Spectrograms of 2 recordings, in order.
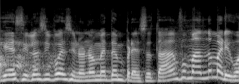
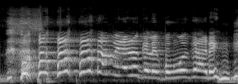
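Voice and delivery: high, drawn-out words through real laughing; helpless laughter; 11 semitones higher, slower than usual. Real, not acted. Guest sharing an inside joke about Karen, laughing hard. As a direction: crack up over an inside joke, barely talking. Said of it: "esto es risa interna horrible".

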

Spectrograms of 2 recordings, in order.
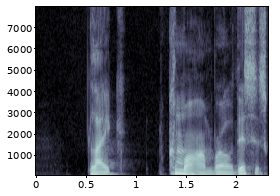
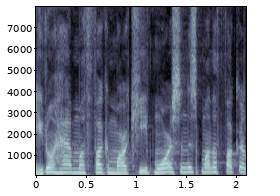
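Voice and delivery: outraged; 9 semitones higher, faster than usual. Retold or imitated. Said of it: "And it's like".

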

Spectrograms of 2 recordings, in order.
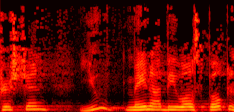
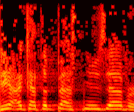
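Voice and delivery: higher, eager announcement; eager news; 7 semitones higher, 4 dB louder than usual. Retold or imitated. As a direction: burst out with the good news. Soldier sharing his news.

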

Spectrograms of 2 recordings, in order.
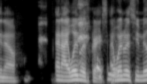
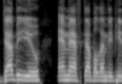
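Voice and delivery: normal talking voice

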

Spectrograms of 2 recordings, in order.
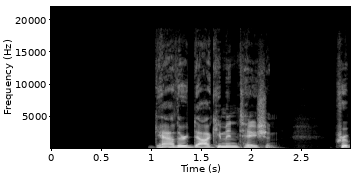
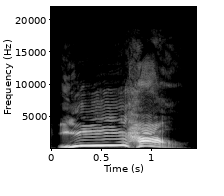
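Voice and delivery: high, loud playful cowboy whoop; a hammed-up Southern yeehaw, much higher; 5 dB louder than usual. Joking with viewers after slipping into an accent, playful cowboy whoop.

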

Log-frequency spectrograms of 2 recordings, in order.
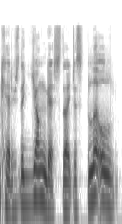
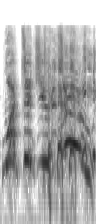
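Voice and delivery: much higher, louder, slow furious scream; imitated screaming; 7 dB louder, much slower than usual. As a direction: shriek it at the kids like a raging parent. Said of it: "there was screaming".

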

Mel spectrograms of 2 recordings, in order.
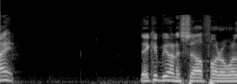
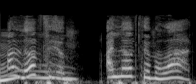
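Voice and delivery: high gushing voice; 11 semitones higher than usual. Pretend.

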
